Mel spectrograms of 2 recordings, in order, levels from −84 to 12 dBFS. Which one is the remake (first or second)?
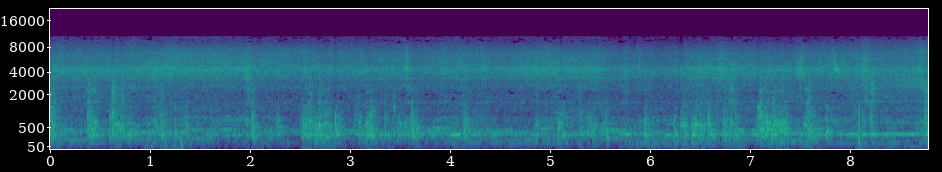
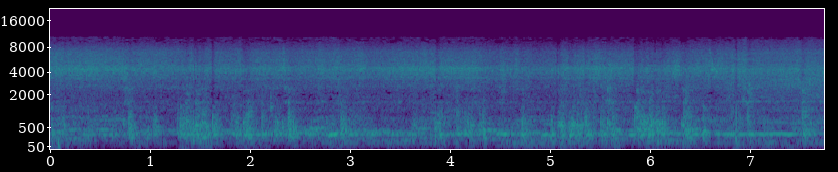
second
